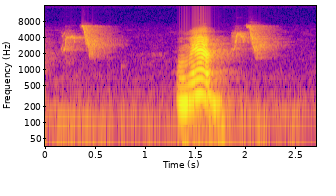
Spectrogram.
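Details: Pet green ring-necked parrot talking in Hindi, saying "mummy": one loud harmonic syllable that rises and falls, framed by softer breathy chirps.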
